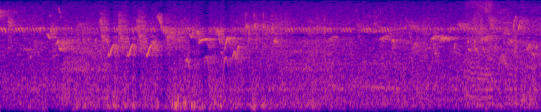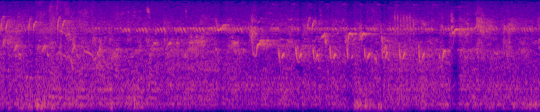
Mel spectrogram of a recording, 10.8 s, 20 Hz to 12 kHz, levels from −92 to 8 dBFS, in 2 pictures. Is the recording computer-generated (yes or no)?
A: no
